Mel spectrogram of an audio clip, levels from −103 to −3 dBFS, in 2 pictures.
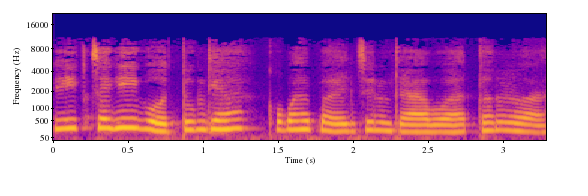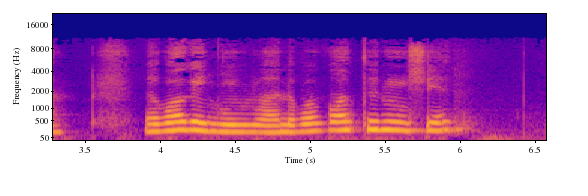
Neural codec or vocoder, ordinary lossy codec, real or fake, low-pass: codec, 44.1 kHz, 2.6 kbps, DAC; MP3, 48 kbps; fake; 19.8 kHz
